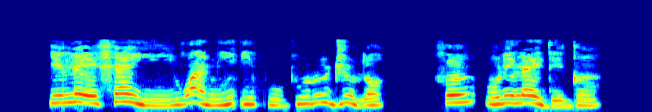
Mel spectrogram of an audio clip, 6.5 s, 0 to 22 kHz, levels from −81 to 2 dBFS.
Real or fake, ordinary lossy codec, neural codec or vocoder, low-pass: fake; MP3, 24 kbps; codec, 44.1 kHz, 7.8 kbps, Pupu-Codec; 7.2 kHz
